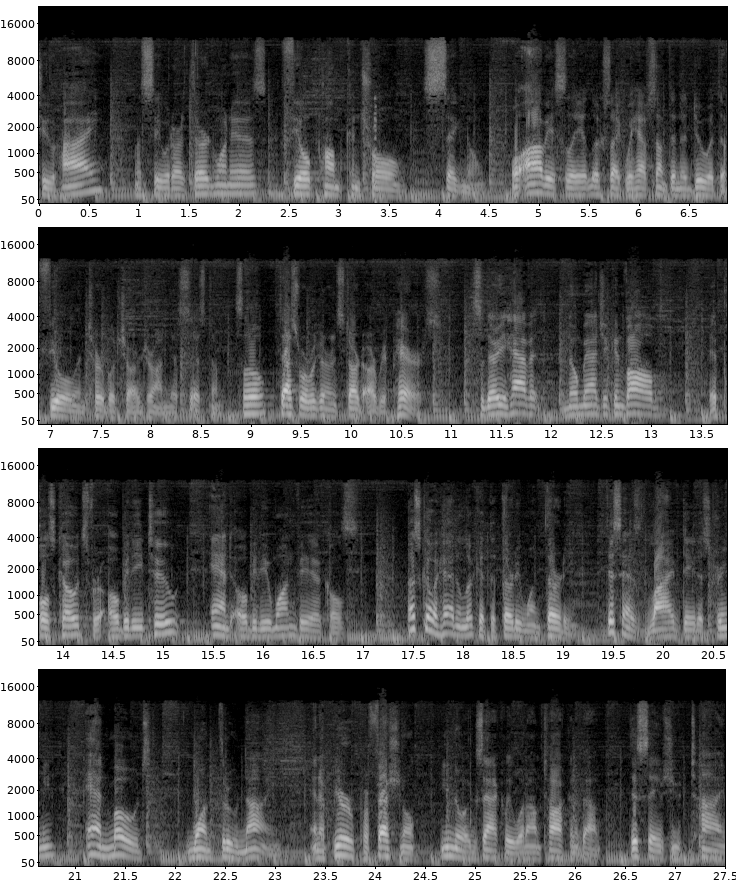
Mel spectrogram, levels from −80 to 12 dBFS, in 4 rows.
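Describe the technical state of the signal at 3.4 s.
At 3.35 to 3.38 s there is a corrupt frame decoded: a couple of compressed frames arrived with damaged bits and were played anyway, so misread codes and gains put energy in the wrong bands, heard as a brief, sharp burst peaking around -5 dBFS.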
